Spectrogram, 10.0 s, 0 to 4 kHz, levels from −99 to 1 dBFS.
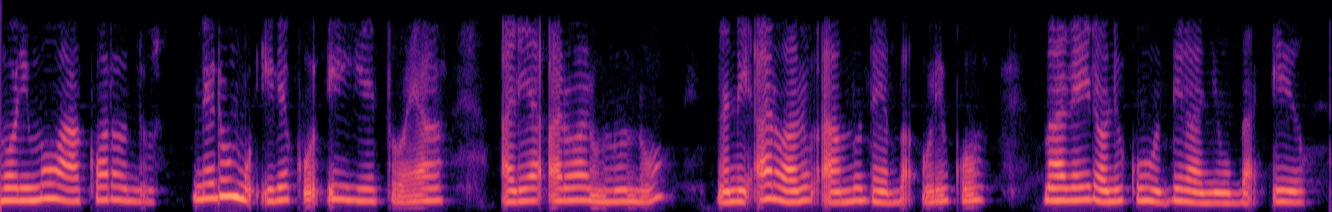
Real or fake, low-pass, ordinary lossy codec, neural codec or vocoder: fake; 3.6 kHz; none; codec, 16 kHz, 2 kbps, FunCodec, trained on LibriTTS, 25 frames a second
